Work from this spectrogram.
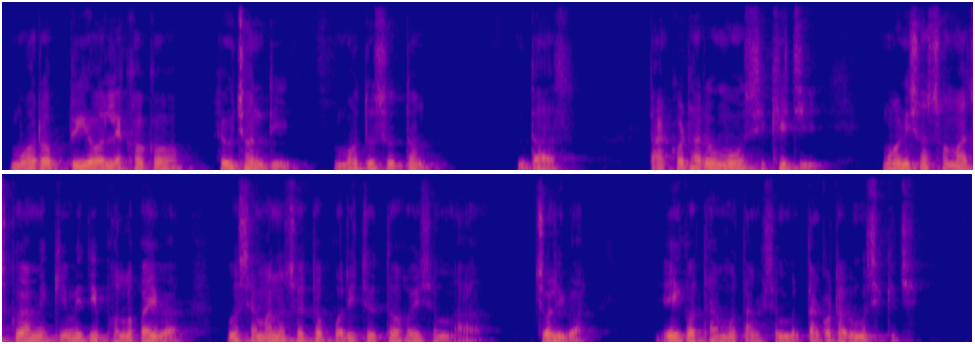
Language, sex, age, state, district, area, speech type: Odia, male, 30-45, Odisha, Nayagarh, rural, spontaneous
